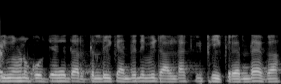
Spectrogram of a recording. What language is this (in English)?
Punjabi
